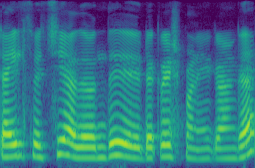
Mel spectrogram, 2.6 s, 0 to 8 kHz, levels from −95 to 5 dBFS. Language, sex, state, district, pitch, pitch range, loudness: Tamil, female, Tamil Nadu, Kanyakumari, 205 Hz, 185-210 Hz, -15 LUFS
